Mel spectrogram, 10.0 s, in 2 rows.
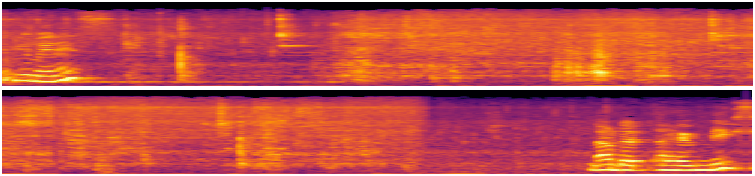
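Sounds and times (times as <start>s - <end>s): chicken sizzling in a pot: 0.0s - 7.9s
spatula scraping a pot: 2.2s - 7.9s.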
